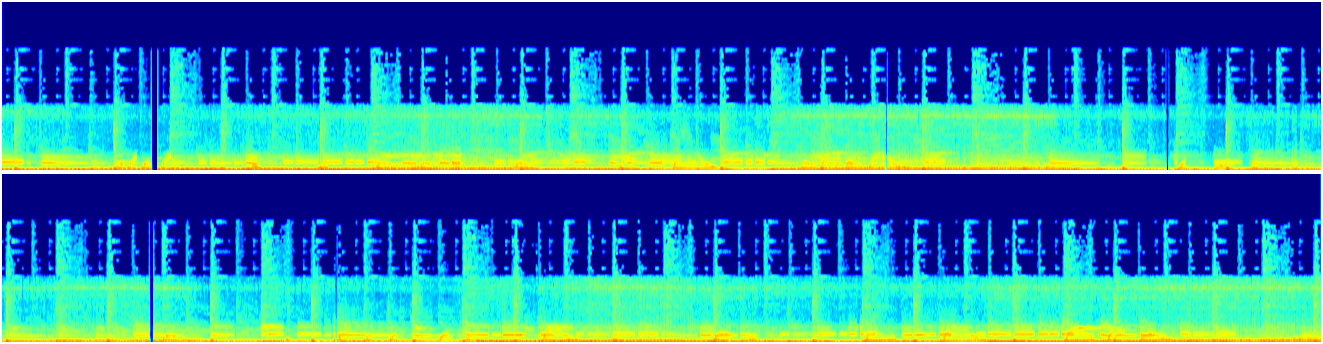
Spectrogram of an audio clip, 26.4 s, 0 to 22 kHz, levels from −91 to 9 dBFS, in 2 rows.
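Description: At 1.49 to 1.56 s, 8.83 to 8.85 s, 11.64 to 11.67 s, 14.66 to 14.71 s and 16.52 to 16.54 s, the audio drops into a block of digital silence. The gaps run 64, 21, 30, 43 and 21 ms. Output was likely not delivered in time. Each gap cuts in and out abruptly and sounds like a short hole.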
